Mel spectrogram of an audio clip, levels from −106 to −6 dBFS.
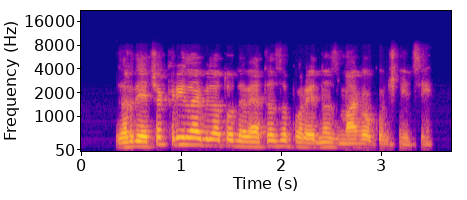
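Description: Call bitrate drop from 2.65 s to the end: the encoder's rate falls from 32 to 12 kbps, coding the speech far more coarsely, so it turns rough and muffled.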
